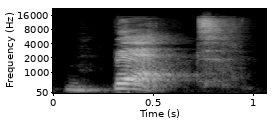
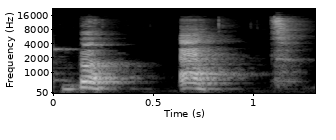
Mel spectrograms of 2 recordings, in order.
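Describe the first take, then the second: First: Said in the usual way. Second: "B-at" broken into B, then EH-T; sounded out. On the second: Shown as a demonstration. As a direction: split B-at after the first sound. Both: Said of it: "You hear that?".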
